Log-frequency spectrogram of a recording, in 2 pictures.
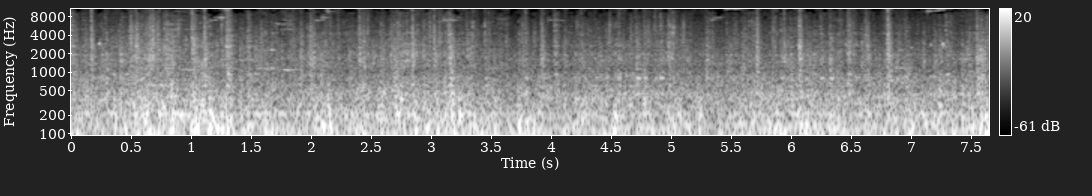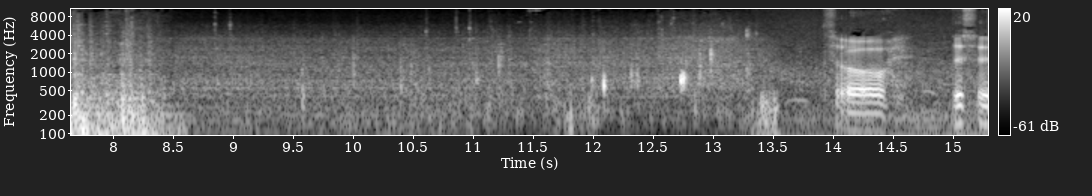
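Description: Vehicle driving over a rough gravel track: a loud rumble of tyres on loose stones with rattling and clattering from the shaking vehicle. It drops away abruptly about eight and a half seconds in, leaving a much quieter background with a few faint clicks.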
